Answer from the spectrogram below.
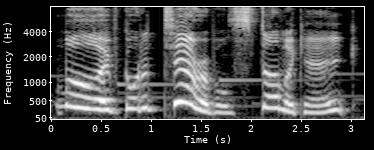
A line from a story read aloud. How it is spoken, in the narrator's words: grumbled the volcano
